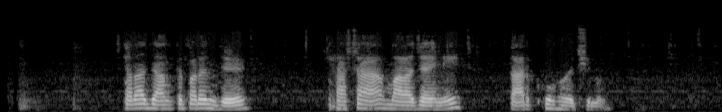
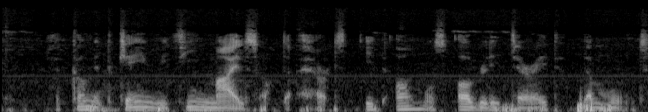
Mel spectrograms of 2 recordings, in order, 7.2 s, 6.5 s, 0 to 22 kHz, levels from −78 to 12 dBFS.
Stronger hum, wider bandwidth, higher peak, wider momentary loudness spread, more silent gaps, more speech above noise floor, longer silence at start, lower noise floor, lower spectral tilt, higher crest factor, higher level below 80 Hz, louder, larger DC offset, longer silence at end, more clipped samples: neither; second, 7.6 kHz vs 16.5 kHz; about the same, 0 dBFS vs -2 dBFS; about the same, 11 LU vs 10 LU; neither; first, 39 dB vs 22 dB; first, 0.2 s vs 0.05 s; first, -55 dBFS vs -45 dBFS; first, -8.5 dB/octave vs -5.5 dB/octave; about the same, 18 dB vs 22 dB; second, -66 dBFS vs -36 dBFS; first, -17 LUFS vs -23 LUFS; neither; first, 1.1 s vs 0 s; neither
